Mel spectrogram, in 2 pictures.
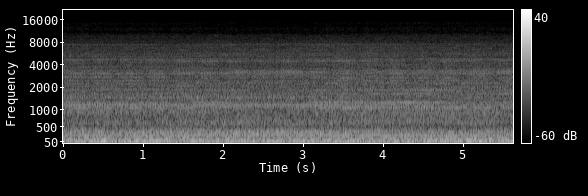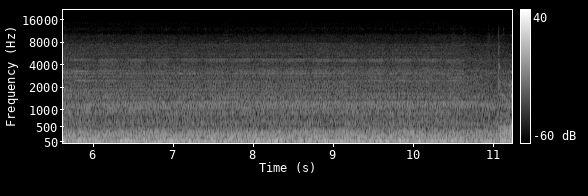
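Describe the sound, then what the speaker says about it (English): An electric motor drives a pump in a continuous, loud, steady drone with a dense broadband roar and a faint constant hum, running unchanged throughout without any talk. "There's no point heating up this motor anymore"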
